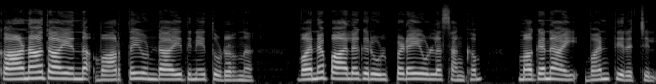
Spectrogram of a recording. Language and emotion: Malayalam, neutral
